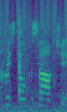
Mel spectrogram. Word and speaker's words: Crystal Versace: you doing hello i'm good thank you you pronounced it wrong it's crystal versace oh yes okay wait hold on hold on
